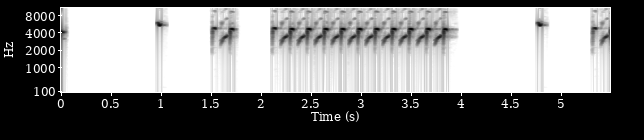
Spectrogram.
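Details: A goldfinch sings scattered single high chips, then a sustained run of about fifteen quick repeated twittering notes that rise and fall, followed by more isolated chips.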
